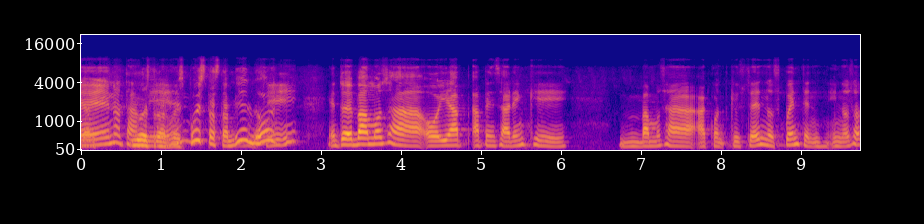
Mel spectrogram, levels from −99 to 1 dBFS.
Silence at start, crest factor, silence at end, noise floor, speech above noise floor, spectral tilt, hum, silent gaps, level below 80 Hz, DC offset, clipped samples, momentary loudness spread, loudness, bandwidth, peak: 0 s; 20 dB; 0 s; -64 dBFS; 38 dB; -6 dB/octave; none; none; -70 dBFS; under 0.1%; under 0.1%; 13 LU; -26 LUFS; 9.8 kHz; -6 dBFS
